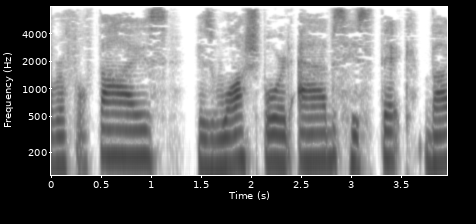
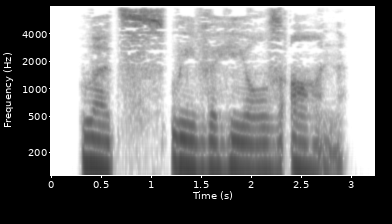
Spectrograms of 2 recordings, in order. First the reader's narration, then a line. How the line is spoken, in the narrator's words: he murmured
